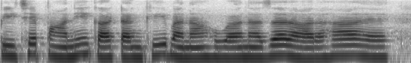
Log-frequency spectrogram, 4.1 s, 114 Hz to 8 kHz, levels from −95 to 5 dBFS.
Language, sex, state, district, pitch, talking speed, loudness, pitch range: Hindi, female, Jharkhand, Ranchi, 175 Hz, 145 wpm, -16 LUFS, 170-190 Hz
